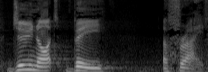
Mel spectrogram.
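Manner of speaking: slow, hushed emphasis; slow emphatic reading. Shown as a demonstration. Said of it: "Those first four words".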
